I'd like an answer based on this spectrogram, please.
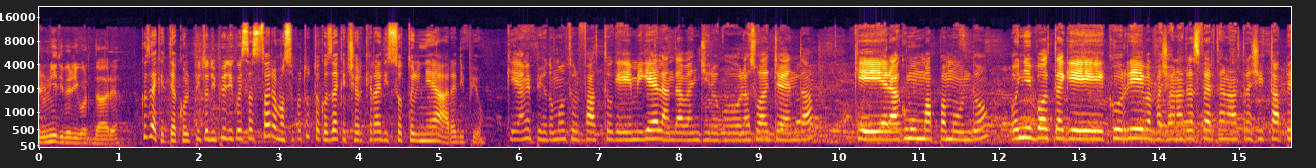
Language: Italian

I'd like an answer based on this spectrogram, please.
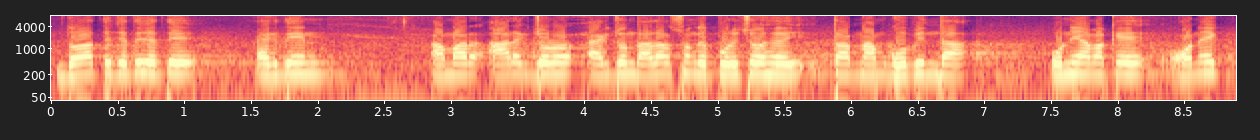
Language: Bangla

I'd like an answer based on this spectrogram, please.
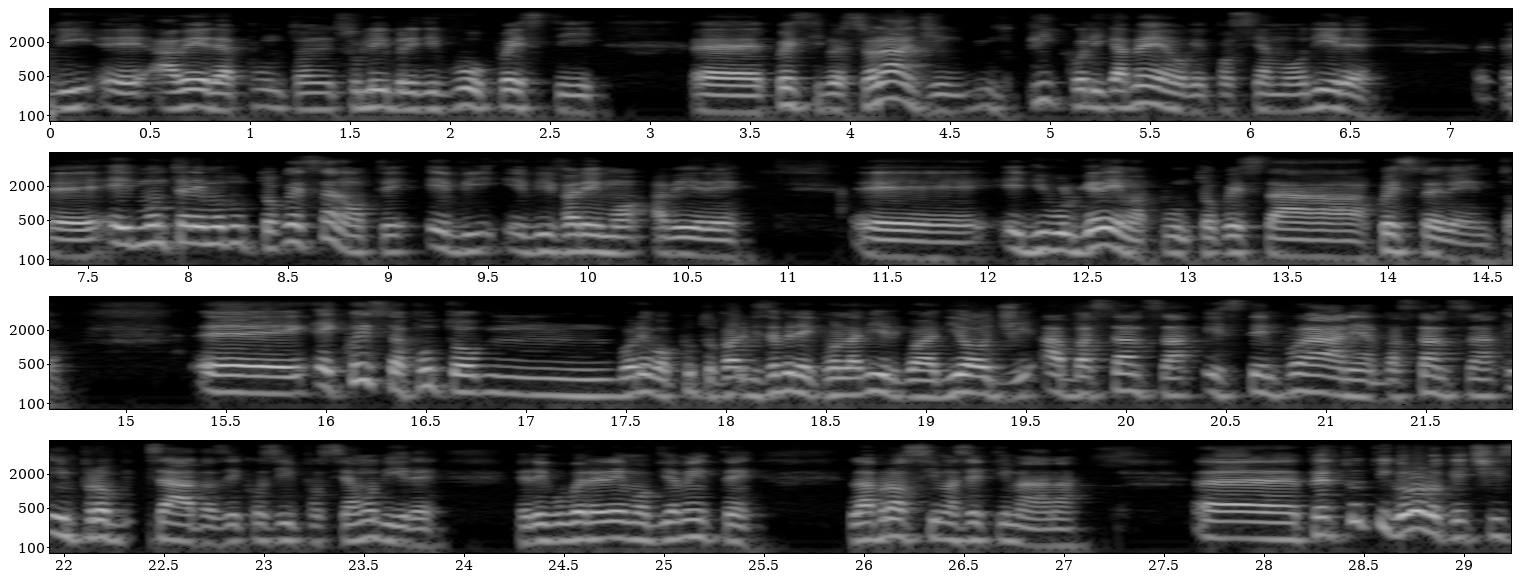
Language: Italian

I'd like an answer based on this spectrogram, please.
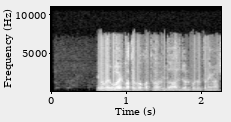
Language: Bangla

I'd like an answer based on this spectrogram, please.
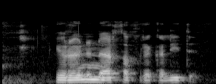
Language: Icelandic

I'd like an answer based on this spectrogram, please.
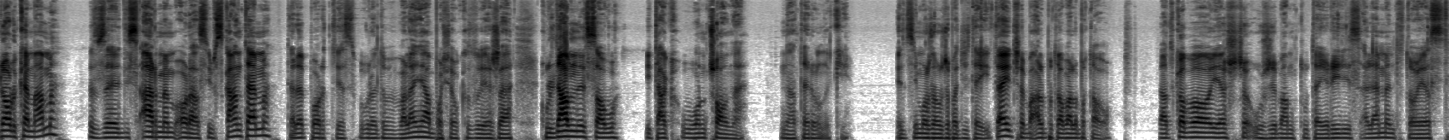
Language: Polish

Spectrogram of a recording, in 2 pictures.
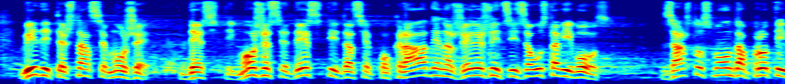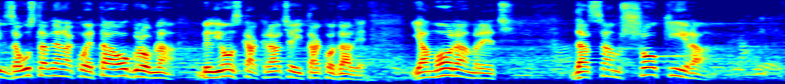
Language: Serbian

